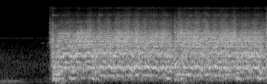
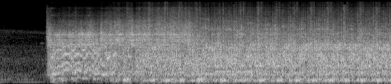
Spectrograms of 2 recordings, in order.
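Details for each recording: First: 1982 Chevrolet K5 Blazer, after solenoid was hammered to free it: starter cranks harshly about two seconds without catching; solenoid or connections suspected weak; starter cranking. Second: 1982 K5 Blazer diesel, first start after sitting, glow plugs cycled: brief crank, catches at once, steady even idle clatter with no misses, charging, no smoke; healthy start.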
